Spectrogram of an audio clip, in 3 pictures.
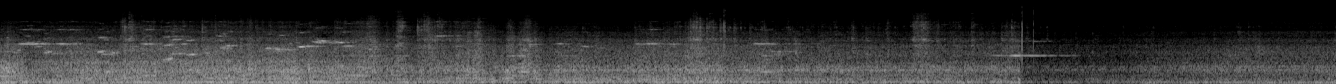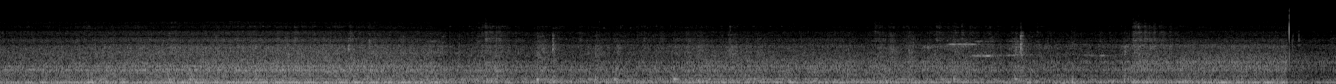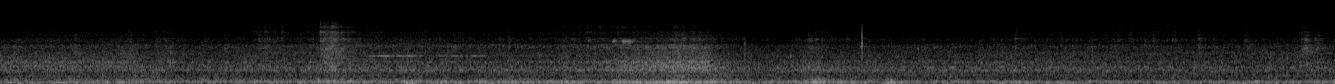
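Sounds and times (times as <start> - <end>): train engine hum: 0.0 - 40.0
wheel squeaks and clicks: 0.1 - 10.8, 22.5 - 25.0.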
